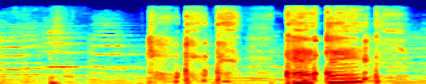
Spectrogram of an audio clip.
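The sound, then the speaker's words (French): A person coughs hard in a rapid run of harsh, explosive bursts, the later ones louder and longer, with no talking. “Tu te mets à tousser tellement fort, t'es obligé d'arrêter ta course quelques secondes”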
